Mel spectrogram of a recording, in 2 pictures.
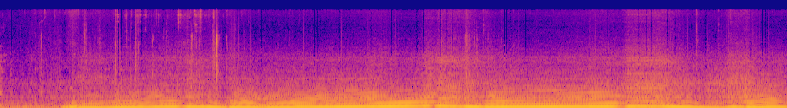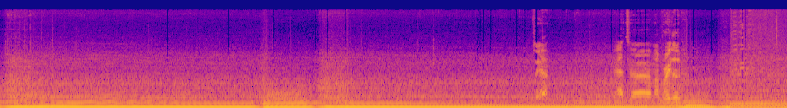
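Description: Honda Prelude's four-cylinder engine and exhaust heard from inside the cabin with the windows up, revving up through the gears with a drop in pitch at each shift, then holding a steady drone while cruising. The catalytic converter has busted and is yet to be replaced.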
